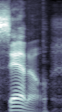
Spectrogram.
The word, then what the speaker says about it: Sano: I think the traditional pronunciation is Sano. So nobody's wrong when they say Sano per se, except for it's just the way that I particularly, my immediate family particularly pronounces the name.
